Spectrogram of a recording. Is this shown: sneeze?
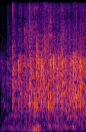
no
